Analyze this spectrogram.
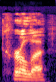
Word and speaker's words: Koehle: It's German, but it's Koehle, pronounced Koehle.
